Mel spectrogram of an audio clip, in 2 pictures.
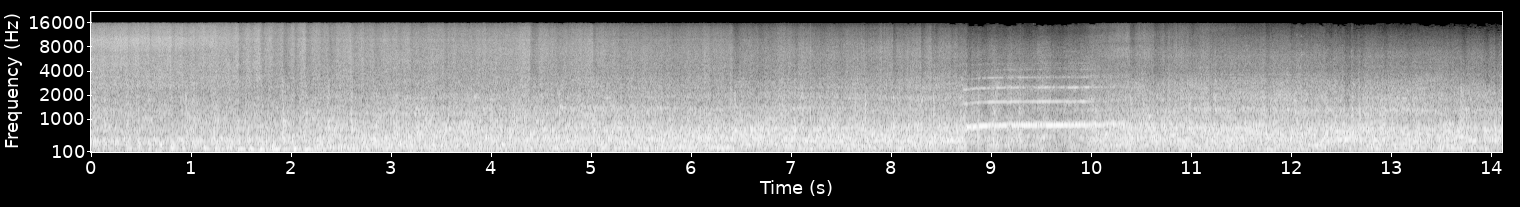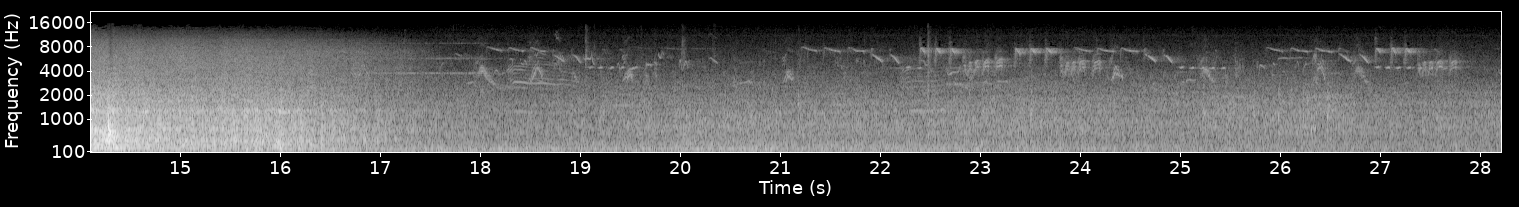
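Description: A heritage train passes close by, running loud and steady, with one short whistle blast about nine seconds in. It fades away after about fourteen seconds.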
